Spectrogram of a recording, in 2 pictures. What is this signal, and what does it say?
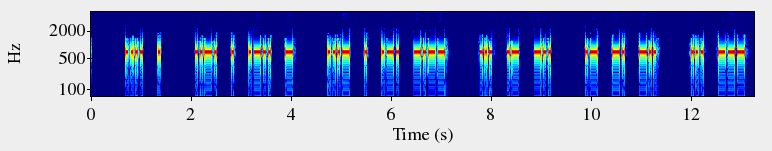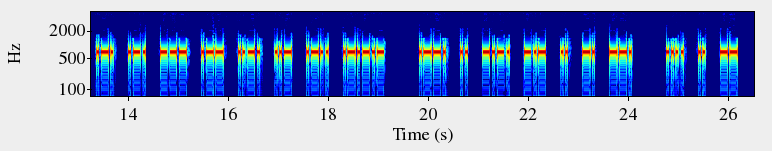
Morse code, heard as a keyed tone, about 25 wpm, spaced as for 18 wpm, 700 Hz. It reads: HE FELT VERY SAD AND SORROWFUL. PICKING HIM
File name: Pinocchio / Pinocchio ch7 12 25 ik1hge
